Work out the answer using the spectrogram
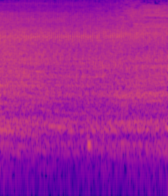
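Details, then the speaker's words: First-generation Honda Insight hybrid idling a little high and fast with a steady airy hiss from a vacuum leak. "It is idling a little high. Let's see if we can't figure that out. What in the vacuum leak? I can hear it. Oh."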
